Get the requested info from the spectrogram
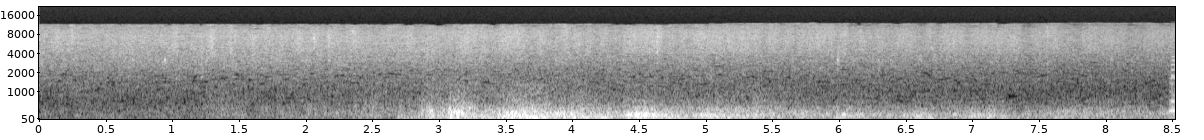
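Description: A low rolling rumble of thunder builds about three seconds in, is strongest for a couple of seconds, then slowly fades, over a faint steady hiss of rain.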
